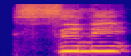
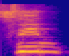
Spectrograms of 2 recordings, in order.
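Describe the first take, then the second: First: "sini" with the final i kept; "sini", higher and ending on the vowel; full two-syllable form. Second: "sin" with the final i dropped; Fanti-style "sin", ending on the n; Fanti pronunciation. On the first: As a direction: say "sini" as si plus ni. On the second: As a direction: say "sin" as one syllable. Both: Shown as a demonstration. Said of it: "is pronounced sin in Fanti".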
